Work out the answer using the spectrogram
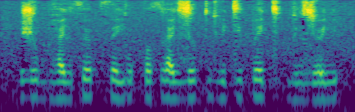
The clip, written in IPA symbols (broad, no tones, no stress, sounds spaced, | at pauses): ʒ ɯ bʱ æ lʲ θ ø p θ e j u h o θ l æ lʲ z ɯ k dʱ y tʲ ɯ p e tʲ o k ɡ ø lʲ z ø lʲ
